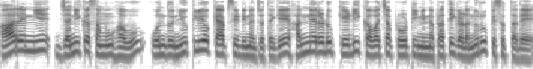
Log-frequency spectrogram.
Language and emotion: Kannada, neutral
